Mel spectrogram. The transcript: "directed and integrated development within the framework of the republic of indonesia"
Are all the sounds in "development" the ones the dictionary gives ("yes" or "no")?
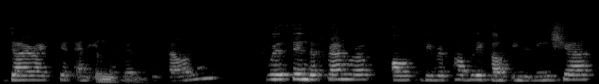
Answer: yes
